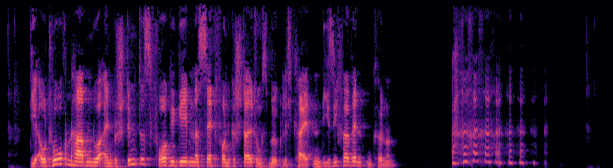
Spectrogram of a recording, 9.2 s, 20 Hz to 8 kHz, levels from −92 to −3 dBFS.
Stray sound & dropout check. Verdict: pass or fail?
fail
